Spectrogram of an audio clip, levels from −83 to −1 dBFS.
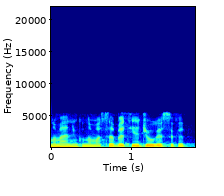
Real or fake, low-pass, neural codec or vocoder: real; 5.4 kHz; none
